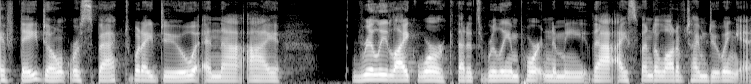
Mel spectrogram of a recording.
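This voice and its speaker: A woman with a fairly low pitch and a normal speaking voice talks at a moderate pace. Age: 20s. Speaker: podcast host. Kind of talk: solo monologue. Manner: casual.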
